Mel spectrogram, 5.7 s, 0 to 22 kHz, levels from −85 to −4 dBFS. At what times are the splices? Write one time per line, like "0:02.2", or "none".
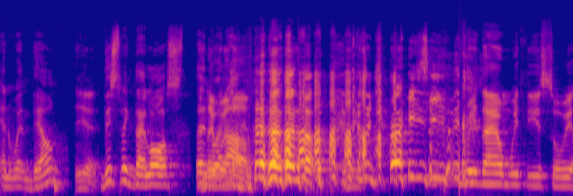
0:04.6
